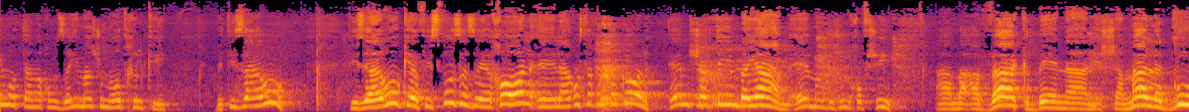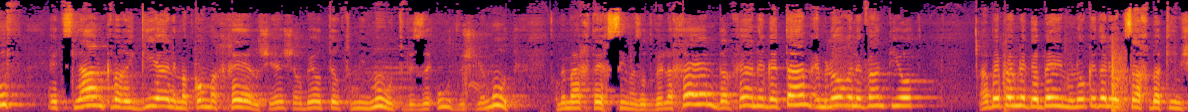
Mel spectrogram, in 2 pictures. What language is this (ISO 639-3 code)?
heb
